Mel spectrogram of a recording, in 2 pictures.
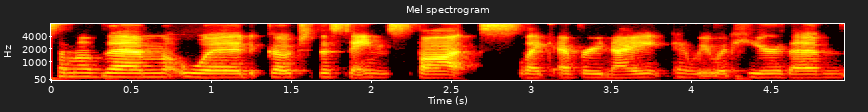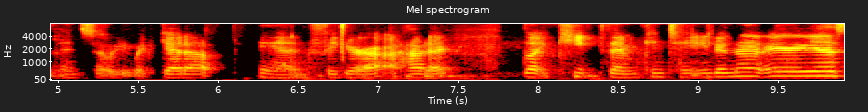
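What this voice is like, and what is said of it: Voice slightly off from a cold. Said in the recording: “my voice is a little today. I'm coming down off of a what I thought was allergies turned into, I think, some kind of like cold”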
